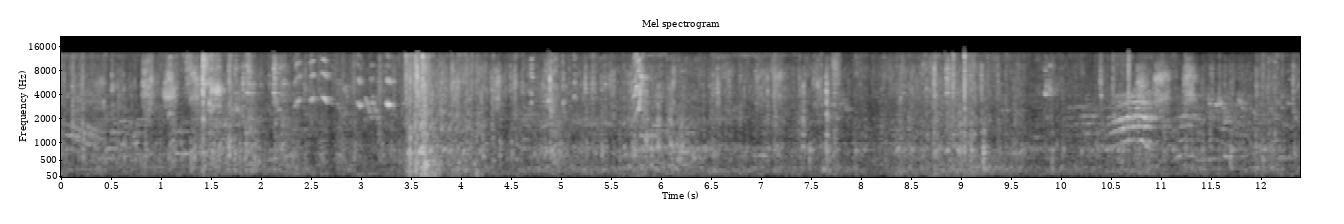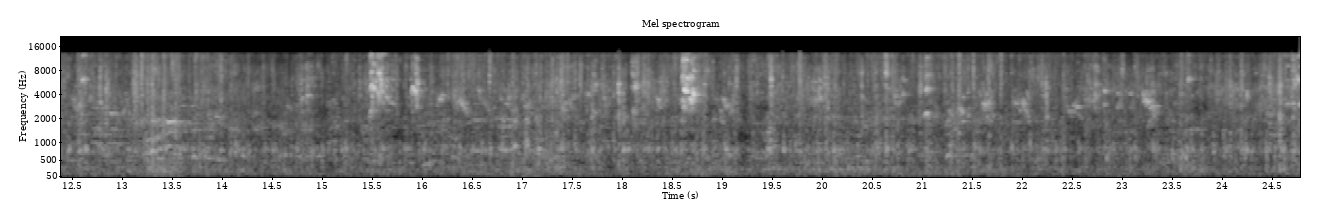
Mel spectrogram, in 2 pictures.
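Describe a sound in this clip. Many pigeons peck at grain on a wire floor with quick, irregular taps.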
